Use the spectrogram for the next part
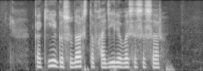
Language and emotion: Russian, neutral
